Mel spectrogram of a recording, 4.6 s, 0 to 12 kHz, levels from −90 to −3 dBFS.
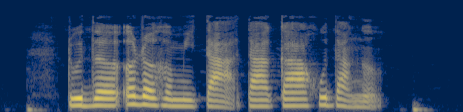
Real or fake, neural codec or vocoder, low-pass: real; none; 7.2 kHz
